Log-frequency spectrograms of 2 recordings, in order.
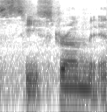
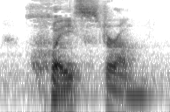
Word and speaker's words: Sjöström: So, speaking of which, we're going to use the Hollywood pronunciation of his name when in the 1920s, when he moved over to the U.S. and started making movies. He was credited as Sjöström instead of his actual Swedish name, which we looked up on the internet and appears to be pronounced Sjöström or something like that.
